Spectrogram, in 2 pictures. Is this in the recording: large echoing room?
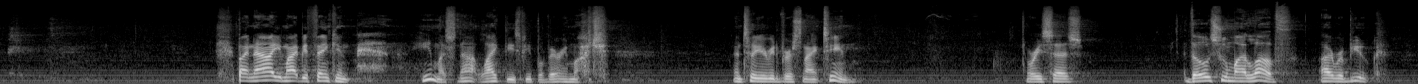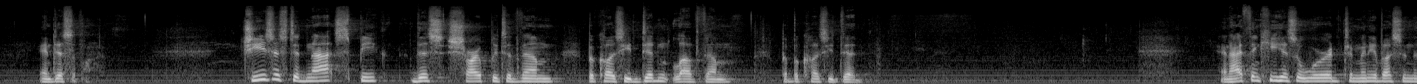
yes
